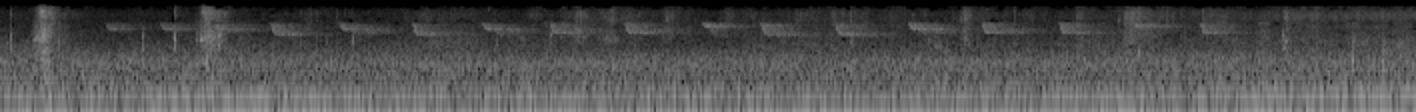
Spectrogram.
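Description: A small bird singing a rapid run of high, repeated notes alternating between two pitches, about three notes a second. Near the start, two short sharp scrapes of a ferro rod being struck.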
